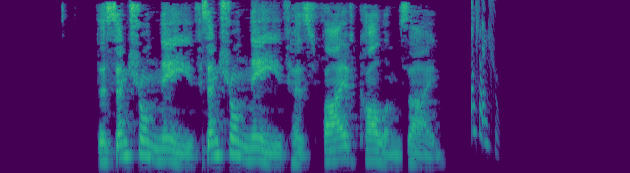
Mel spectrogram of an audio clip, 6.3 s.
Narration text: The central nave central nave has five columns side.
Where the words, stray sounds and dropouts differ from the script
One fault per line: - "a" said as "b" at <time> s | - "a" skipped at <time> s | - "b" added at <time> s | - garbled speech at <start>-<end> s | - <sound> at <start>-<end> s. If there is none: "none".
- chirp at 4.7-5.0 s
